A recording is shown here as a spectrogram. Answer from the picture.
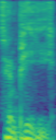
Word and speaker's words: Tempe: two instructions oh the third one was it's pronounced Tempe and that those were the three things that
